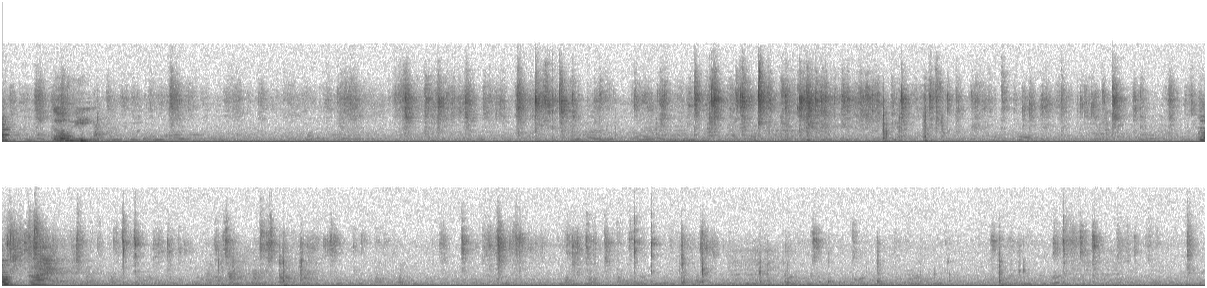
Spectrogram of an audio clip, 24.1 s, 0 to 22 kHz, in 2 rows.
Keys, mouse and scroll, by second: 0.8 g, 8.8 s, 14.2 g, 19.7 a, 20.3-22.3 middle drag, 22.1 c.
